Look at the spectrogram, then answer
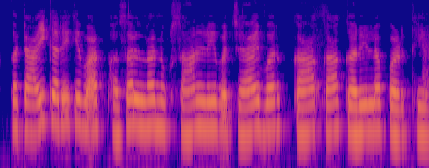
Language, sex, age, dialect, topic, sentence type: Chhattisgarhi, female, 60-100, Central, agriculture, question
